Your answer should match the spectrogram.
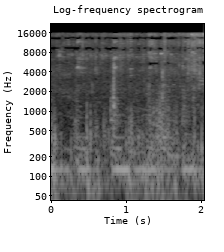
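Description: Traditional Khasi dance music: drums beating about three strokes a second over a sustained low tone.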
